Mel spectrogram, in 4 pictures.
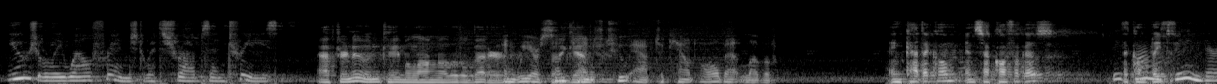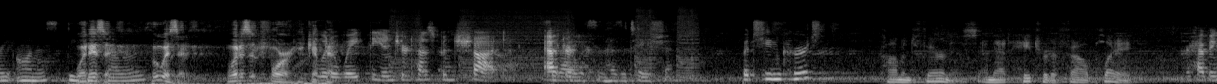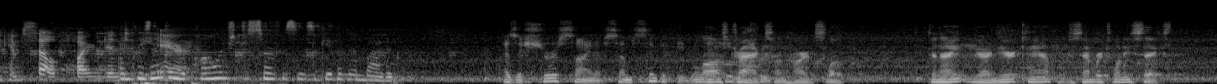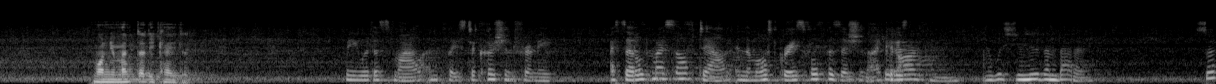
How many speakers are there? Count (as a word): eight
